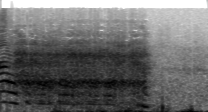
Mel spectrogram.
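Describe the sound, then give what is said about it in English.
A voice imitates a woman screaming with one long, loud, high-pitched sustained shriek. It cuts off abruptly and is followed by brief low speech sounds. “So one time I read this verse in a class, and this one woman's liberation advocate started screaming,”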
